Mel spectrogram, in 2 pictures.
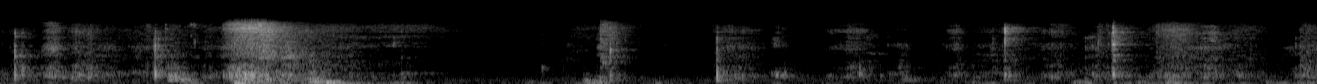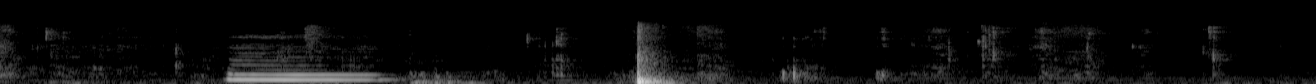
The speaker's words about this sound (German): Okay, ich schreibe da, die handschriftliche Notiz schreibe ich noch was rein. Ich brauche einmal den Stift.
